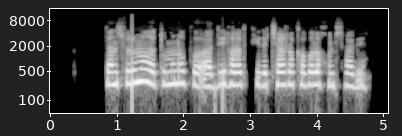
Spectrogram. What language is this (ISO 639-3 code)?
pus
